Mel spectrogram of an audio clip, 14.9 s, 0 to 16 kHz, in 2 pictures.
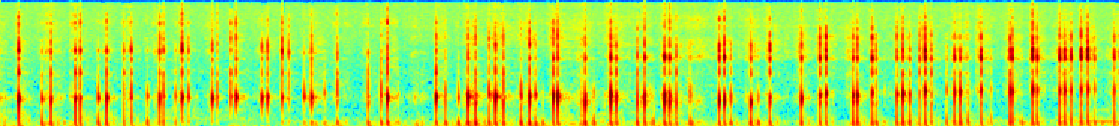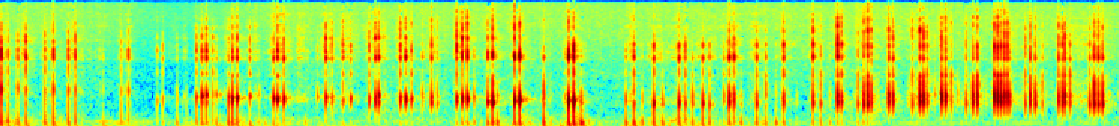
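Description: A black round-tipped tool is scratched rapidly back and forth across a flat, solid, textured beige plastic rice paddle. The result is a dense, steady run of short, dry rasping strokes with a mid-range tone around 700 Hz, pausing briefly just past the midpoint before continuing.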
